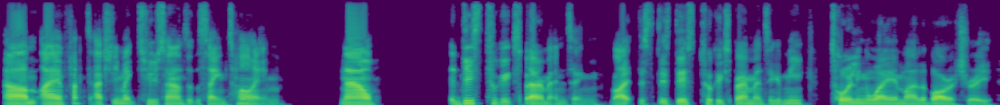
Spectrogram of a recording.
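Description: A British voice actor, his voice fairly low and a bit bright, speaks at normal speed but very animatedly during a casual online lesson with audience questions. Close-miked with no echo, he's chatty and jokey and tends to interrupt himself.

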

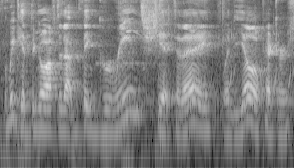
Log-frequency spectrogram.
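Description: A high-pitched man trading crude jokes in a casual gaming chat. His voice rings in a roomy, echoey space, with game music faint behind him. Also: lively intonation, a little fast. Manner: joking, crude banter. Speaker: let's play co-host.

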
